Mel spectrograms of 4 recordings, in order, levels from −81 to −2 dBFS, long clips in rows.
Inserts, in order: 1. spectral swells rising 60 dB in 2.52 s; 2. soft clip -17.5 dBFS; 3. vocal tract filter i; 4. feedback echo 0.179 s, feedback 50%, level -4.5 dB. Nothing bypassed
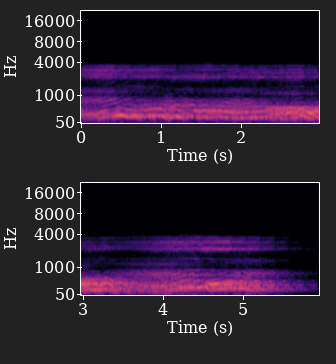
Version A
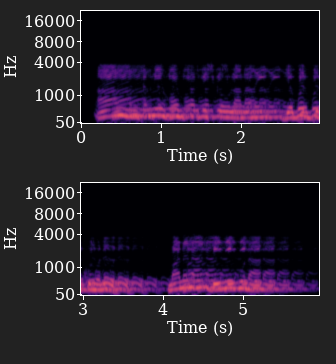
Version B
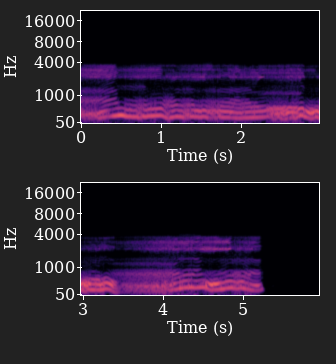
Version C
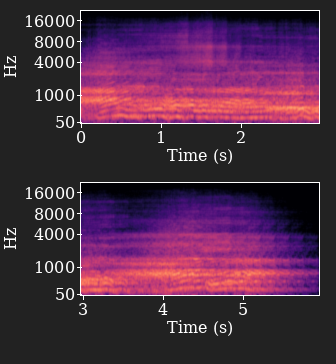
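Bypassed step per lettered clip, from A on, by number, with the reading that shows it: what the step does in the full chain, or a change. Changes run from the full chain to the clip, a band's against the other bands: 1, 125 Hz band +4.5 dB; 4, echo-to-direct -3.0 dB to none; 3, 1 kHz band +12.0 dB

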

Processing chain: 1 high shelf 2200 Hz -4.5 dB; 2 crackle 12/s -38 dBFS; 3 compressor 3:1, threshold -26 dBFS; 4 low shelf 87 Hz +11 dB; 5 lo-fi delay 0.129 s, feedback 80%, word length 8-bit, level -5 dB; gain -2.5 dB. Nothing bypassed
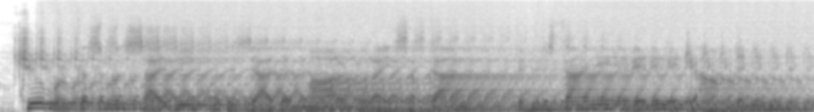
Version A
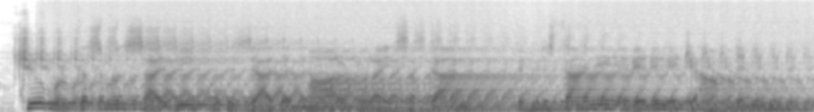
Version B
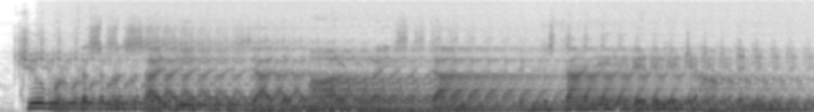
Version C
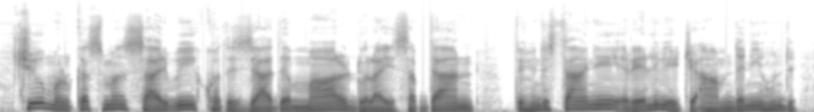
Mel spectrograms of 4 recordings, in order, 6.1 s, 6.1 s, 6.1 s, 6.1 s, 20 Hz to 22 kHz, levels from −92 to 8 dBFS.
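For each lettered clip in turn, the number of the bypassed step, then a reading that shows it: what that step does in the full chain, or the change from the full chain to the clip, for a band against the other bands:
4, 125 Hz band -3.5 dB; 3, mean gain reduction 6.0 dB; 5, loudness change -2.5 LU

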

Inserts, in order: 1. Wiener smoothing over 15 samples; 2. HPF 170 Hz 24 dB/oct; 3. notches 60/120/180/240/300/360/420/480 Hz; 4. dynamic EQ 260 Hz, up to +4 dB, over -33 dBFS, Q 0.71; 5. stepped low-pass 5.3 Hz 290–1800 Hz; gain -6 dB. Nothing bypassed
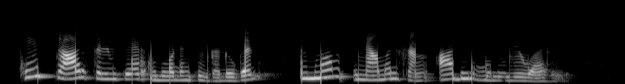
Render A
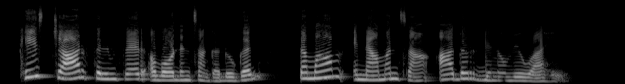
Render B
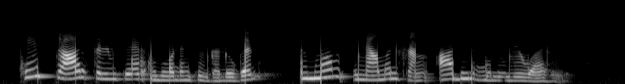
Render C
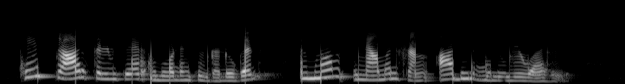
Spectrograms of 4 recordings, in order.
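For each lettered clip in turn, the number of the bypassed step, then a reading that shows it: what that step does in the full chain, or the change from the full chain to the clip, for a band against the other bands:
5, momentary loudness spread change -4 LU; 2, 125 Hz band +2.5 dB; 4, 250 Hz band -2.5 dB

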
